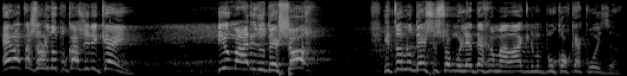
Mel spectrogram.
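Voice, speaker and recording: A man preaching a Pentecostal sermon, shifting from shouted lines to quiet asides and calling out to the congregation. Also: very high voice, lively intonation, fast, gravelly, slight background noise. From Brazil.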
